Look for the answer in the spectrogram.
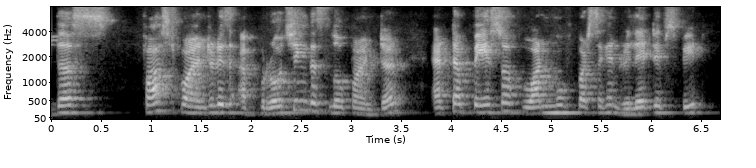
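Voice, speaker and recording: A man's voice: high-pitched, a little slow, echoey room, low-quality recording. A young man giving a live online coding lecture, explaining step by step and often checking whether listeners follow. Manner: explanatory, asks frequent check-in questions. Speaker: coding instructor.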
